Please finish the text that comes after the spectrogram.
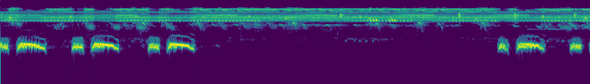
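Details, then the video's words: Trapper's decoy spotted dove calling wild doves, giving groups of low paired coos, short then longer and falling, before a pause and a second group, with insects droning throughout. "chim cu mồi gáy gọi bổi"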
